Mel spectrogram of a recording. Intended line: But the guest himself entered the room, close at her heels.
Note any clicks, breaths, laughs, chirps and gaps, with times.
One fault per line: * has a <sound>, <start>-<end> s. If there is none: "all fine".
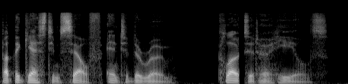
* has a dropout, 2.4-2.4 s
